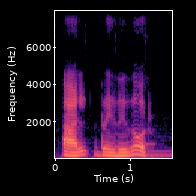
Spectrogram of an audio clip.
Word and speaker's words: alrededor: Si dentro de una palabra, en la sílaba anterior a donde está la R, si esta sílaba termina en consonante, la R tendrá un sonido de vibrante simple, es decir, una sola R. Alrededor, si se fijan, es menos marcado que decir rueda o ratón.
